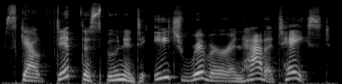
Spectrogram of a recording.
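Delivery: ordinary delivery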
